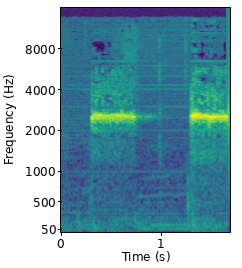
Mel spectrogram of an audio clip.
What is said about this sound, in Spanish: Los grillos, ¿no los oyes?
